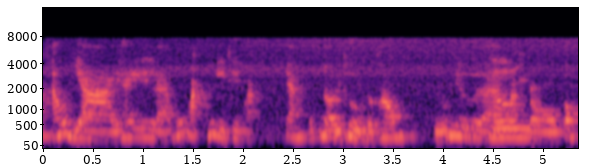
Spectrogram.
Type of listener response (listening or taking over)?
listening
